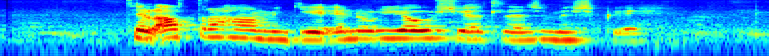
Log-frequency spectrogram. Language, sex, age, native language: Icelandic, female, 13, Icelandic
